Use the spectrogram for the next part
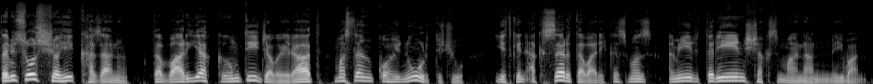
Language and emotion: Kashmiri, neutral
